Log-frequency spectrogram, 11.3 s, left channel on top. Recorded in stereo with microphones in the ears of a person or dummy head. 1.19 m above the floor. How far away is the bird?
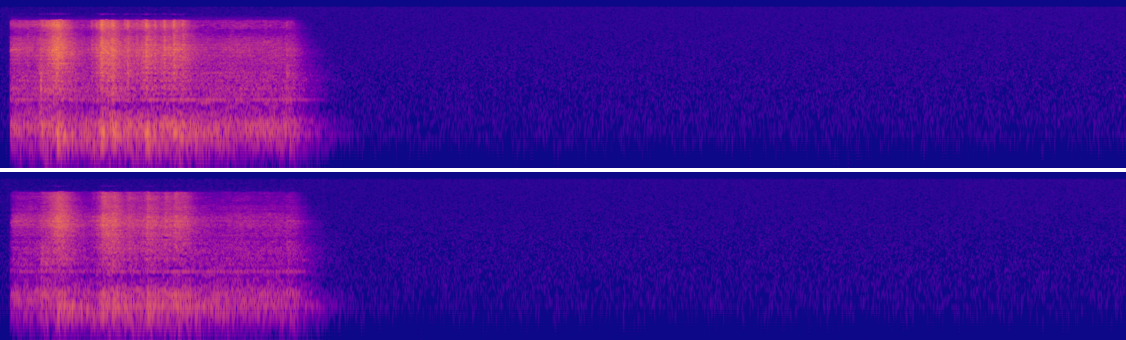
About 0.5 m.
